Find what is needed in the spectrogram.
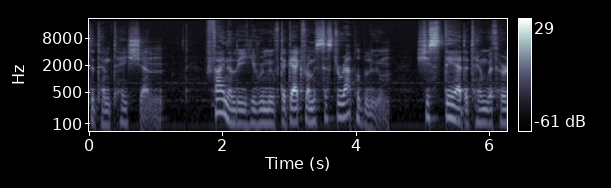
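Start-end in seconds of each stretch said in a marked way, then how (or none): none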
